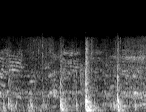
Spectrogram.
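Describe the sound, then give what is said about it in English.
Heavy wooden fort gates creak and clunk open, with three solid thuds spaced about half a second apart over a low murmur of voices. “All right, men. Open the gates.”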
